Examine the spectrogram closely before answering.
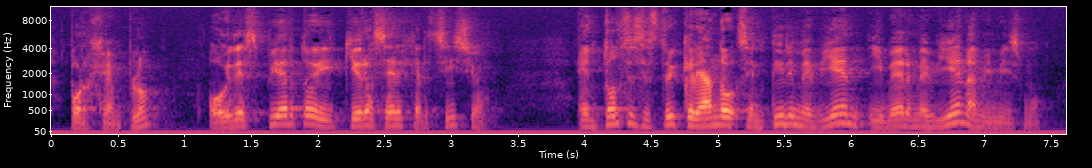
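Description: A dark, mellow voice speaks at a fairly slow pace with lively intonation. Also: man, fairly high pitch for a man. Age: 20s. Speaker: podcast host. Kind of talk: personal monologue.

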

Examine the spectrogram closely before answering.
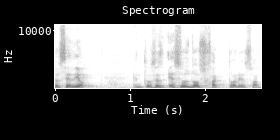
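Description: This man's tone is dark and mellow, with vocal fry running through it. He keeps to a moderate pace. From Guadalupe, Nuevo León, Mexico. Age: 40s. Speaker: mayoral candidate. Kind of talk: interview.

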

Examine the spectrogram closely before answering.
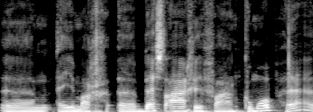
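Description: Fairly high pitch from a man, on a very clean recording against a silent background. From Twente, eastern Netherlands. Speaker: goalkeeping coach. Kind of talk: interview conversation. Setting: studio. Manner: halting, many fillers.

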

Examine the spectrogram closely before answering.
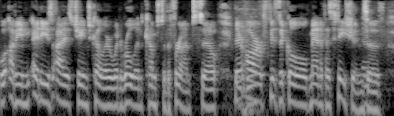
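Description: This is plain reading aloud, with intonation that stays fairly level throughout.

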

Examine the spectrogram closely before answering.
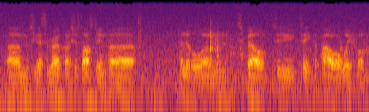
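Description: A man talks at a moderate pace with big swings in loudness over noticeable background noise. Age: 20s. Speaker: podcast co-host, youngest sibling. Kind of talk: casual chat and movie review.

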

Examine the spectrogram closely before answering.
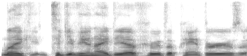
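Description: A man with an ordinary speaking voice talks at a moderate pace and medium pitch. The background is quiet. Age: 20s. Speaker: hockey podcast co-host. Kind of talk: casual chat.

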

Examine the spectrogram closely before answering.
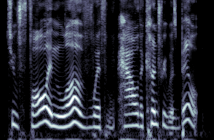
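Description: On a very clean recording with a silent background, dry and close with no echo, a woman in a normal speaking voice with a medium pitch and an American accent talks at a fairly slow pace with ordinary pitch variation. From southern Utah. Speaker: podcast co-host, rancher. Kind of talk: casual chat. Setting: event venue.

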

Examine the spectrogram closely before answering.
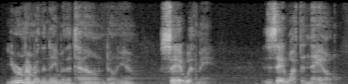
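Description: A very deep, low-pitched man with a dark, mellow tone, somewhat breathy, lively intonation and a moderate pace, with audible room echo. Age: 40s. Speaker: business owner and writer in recovery. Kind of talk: reading aloud a personal essay.

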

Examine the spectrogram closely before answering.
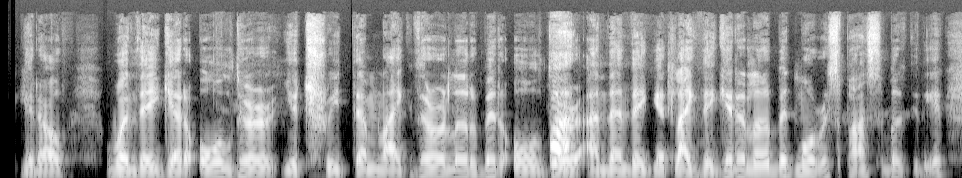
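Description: A man talks at a fairly quick pace with a medium pitch and monotone, flat intonation. The sound is dry and close, with no echo. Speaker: podcast co-host. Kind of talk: casual chat.

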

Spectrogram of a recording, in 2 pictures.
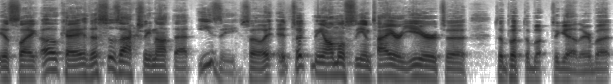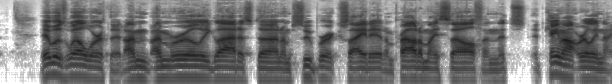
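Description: A man's fairly low voice with a Californian accent, fairly quick, with ordinary pitch variation and a dry, close sound free of echo. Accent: Californian American. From US, Southern California. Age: 40s. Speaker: business owner and coach. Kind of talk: interview.

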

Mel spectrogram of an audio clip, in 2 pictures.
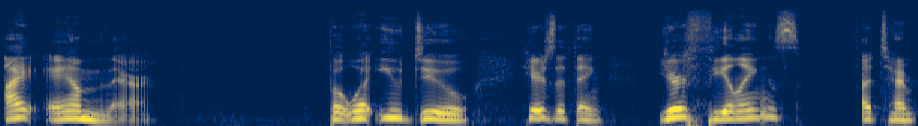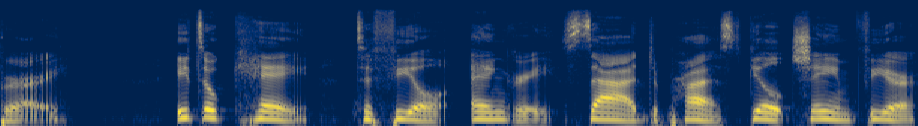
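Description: In a very clean recording with a silent background and a dry, close sound with no echo, a woman with a warm tone speaks at a fairly low pitch, very slowly, with ordinary pitch variation and long, frequent pauses. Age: 40s. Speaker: podcast host and business coach. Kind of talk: solo podcast monologue. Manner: warm, conversational.

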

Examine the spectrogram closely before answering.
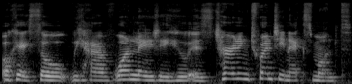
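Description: In an Irish accent, a woman speaks at a moderate pace. Her medium-pitched voice has fairly even intonation. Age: 20s. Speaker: podcast co-host. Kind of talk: casual chat. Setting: garden shed makeshift studio.

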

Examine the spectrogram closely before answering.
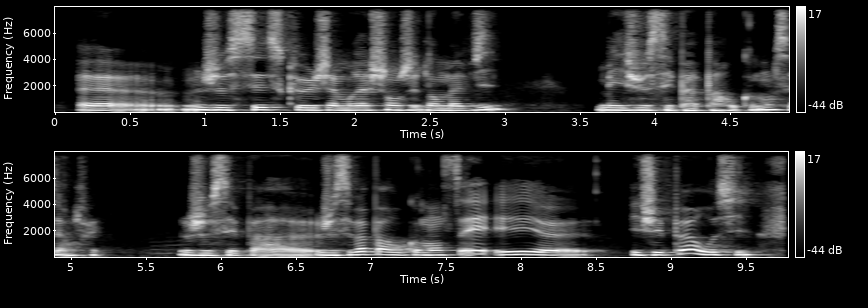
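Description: Her loudness very even, a woman with a fairly low pitch and ordinary pitch variation speaks at a fairly slow pace. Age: 30s. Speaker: podcaster. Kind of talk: personal monologue. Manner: halting.

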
